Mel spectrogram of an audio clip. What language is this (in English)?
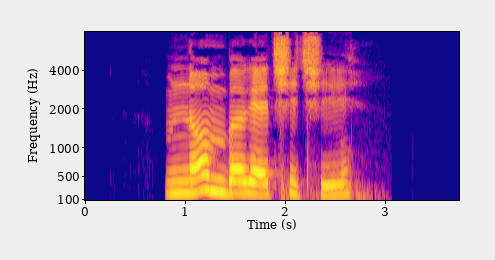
Ghomala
